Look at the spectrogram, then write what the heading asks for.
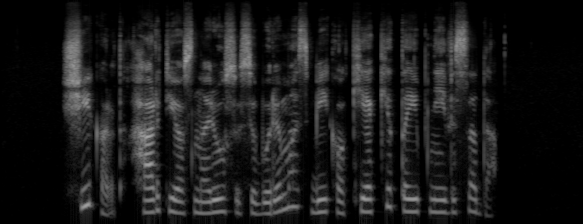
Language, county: Lithuanian, Alytus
